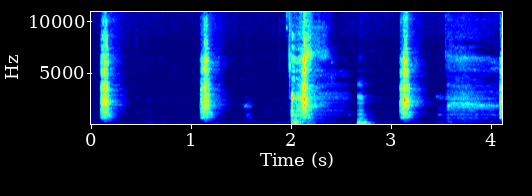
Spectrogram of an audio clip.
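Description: Clock ticking sound effect, with sharp, fairly loud tick-tock clicks at an uneven pace, about six in four seconds, and a brief hiss near the end. No one talks.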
